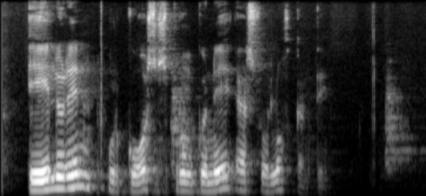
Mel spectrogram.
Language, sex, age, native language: Icelandic, male, 60-69, Icelandic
